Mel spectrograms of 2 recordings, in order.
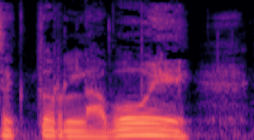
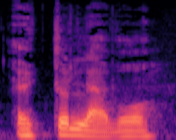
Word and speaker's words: Lavoe: Que cabe destacar, me acabas de sacar de la ignorancia hace poco, que no es Héctor Laboe. que todo el mundo aquí le dice así porque se escribe Héctor Lavoe. Héctor Lavoe.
